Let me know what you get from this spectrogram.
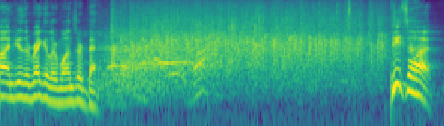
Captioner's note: laughter and applause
